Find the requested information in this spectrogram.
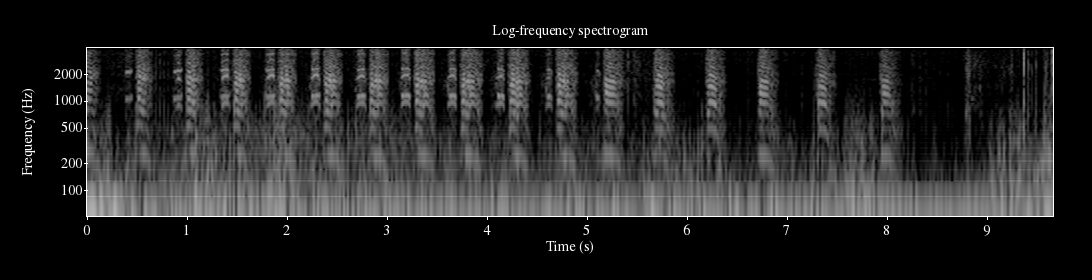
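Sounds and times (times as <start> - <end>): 
penguin calling: 0.0 - 8.2.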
